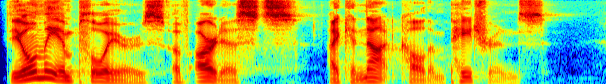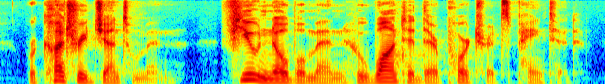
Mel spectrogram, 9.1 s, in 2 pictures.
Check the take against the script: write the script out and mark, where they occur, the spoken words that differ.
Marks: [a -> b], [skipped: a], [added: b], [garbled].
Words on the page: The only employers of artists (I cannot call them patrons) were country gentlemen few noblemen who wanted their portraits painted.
The only employers of artists (I cannot call them patrons) were country gentlemen few noblemen who wanted their portraits painted.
